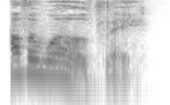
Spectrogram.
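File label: "otherworldly", British English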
